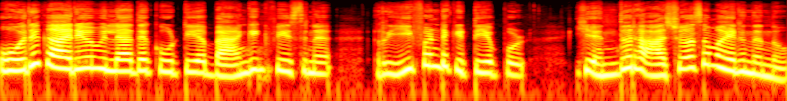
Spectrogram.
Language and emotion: Malayalam, happy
